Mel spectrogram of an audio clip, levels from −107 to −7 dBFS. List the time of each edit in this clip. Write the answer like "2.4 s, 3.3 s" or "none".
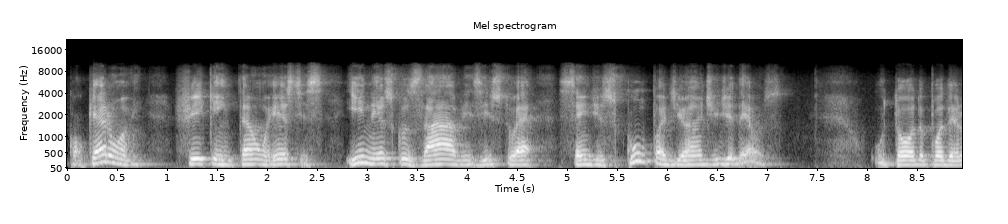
none

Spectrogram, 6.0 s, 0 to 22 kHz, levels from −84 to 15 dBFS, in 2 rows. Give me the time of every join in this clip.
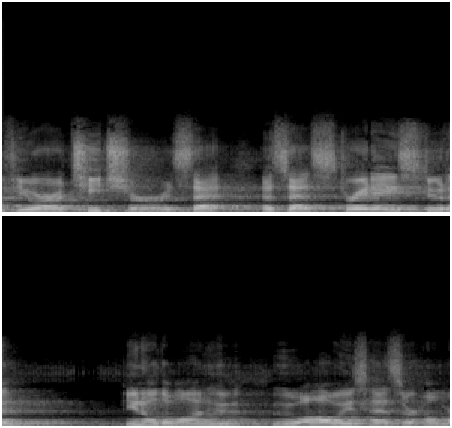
4.8 s

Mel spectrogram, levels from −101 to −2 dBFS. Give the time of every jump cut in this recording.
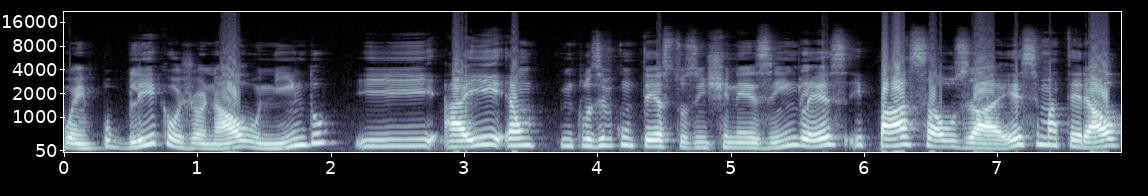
2.1 s

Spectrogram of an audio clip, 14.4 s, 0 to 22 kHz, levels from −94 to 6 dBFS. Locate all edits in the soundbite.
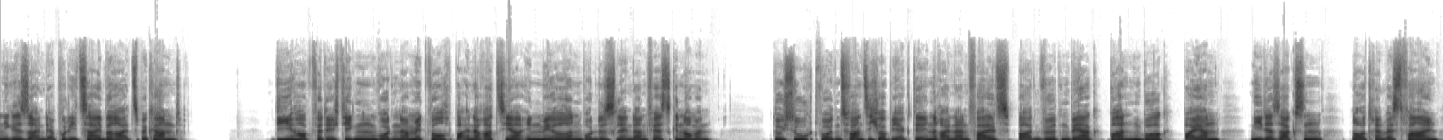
none

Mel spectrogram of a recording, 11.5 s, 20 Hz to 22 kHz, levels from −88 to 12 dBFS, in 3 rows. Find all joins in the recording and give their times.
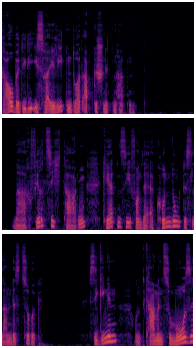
none

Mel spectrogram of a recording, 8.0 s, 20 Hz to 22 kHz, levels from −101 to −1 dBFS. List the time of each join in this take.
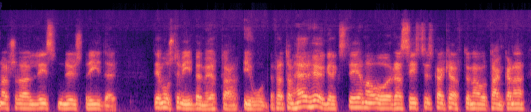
4.0 s

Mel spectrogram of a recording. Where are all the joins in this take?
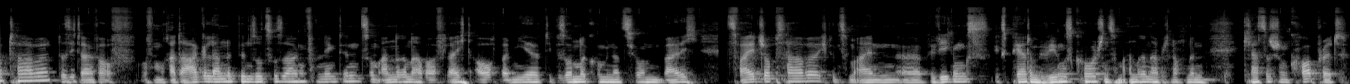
none

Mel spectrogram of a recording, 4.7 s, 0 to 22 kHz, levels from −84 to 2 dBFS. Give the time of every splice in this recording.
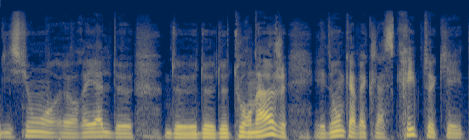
none

